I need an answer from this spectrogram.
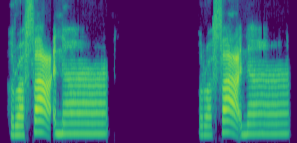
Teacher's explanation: we're elongating at the end for 2 counts because of the alif mud. Okay, there will be no change in pronunciation when we want to take a pause.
